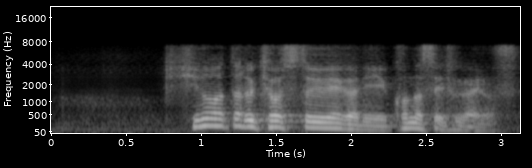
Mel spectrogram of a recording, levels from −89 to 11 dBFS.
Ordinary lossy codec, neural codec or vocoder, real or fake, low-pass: none; codec, 24 kHz, 0.5 kbps, DualCodec; fake; 7.2 kHz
